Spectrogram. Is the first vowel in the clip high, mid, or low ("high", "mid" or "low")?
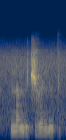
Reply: mid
